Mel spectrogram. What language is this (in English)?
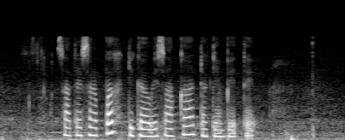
Javanese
